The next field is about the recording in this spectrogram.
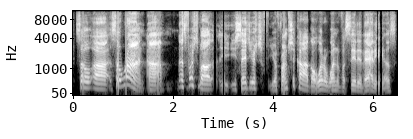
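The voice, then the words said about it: Mississippi accent. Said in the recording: “Mississippi background, Mississippi accent”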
